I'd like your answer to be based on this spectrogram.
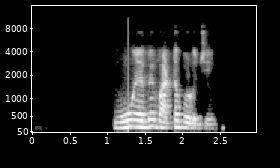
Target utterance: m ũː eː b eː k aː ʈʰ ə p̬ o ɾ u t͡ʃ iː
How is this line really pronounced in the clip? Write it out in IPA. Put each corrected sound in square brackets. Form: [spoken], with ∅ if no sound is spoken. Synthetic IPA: m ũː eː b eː [p] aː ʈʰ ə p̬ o [ɽ] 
